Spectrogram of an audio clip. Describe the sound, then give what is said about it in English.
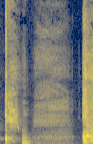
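A person coughing: a harsh burst and a quick second one, then a short pause and another rough cough, loud and close. “I was getting it too, and then this cough gonna come in, child. Irritating me.”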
